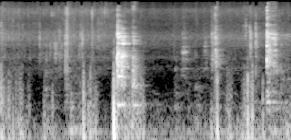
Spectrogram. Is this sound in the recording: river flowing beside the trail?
no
